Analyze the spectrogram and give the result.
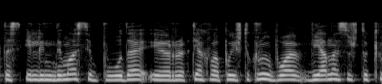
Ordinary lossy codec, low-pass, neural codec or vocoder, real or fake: AAC, 64 kbps; 7.2 kHz; codec, 16 kHz, 16 kbps, FunCodec, trained on Chinese and English, 50 frames a second; fake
